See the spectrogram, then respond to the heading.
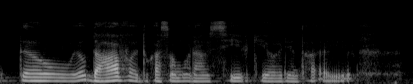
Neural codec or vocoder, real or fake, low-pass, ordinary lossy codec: none; real; none; none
